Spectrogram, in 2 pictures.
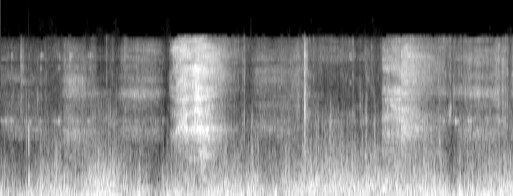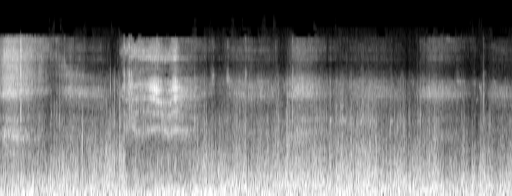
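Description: Wind buffeting the microphone, a steady low rumble, with a few brief scuffing sounds about two, four and five seconds in.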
